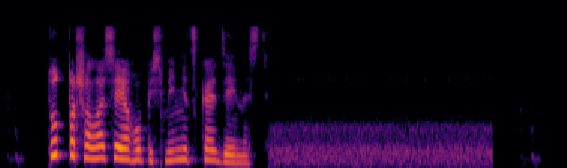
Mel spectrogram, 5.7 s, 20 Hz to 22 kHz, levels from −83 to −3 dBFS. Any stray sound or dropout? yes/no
no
